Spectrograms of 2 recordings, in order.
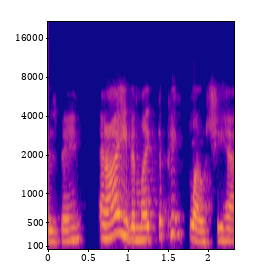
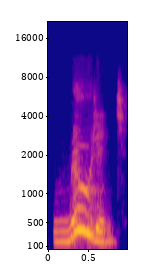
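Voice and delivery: rodent said louder, spat out with distaste; rodent with disgust; 8 dB louder than usual. Acted. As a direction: sneer the word rodent. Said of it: "Nobody says rodent quite the way".

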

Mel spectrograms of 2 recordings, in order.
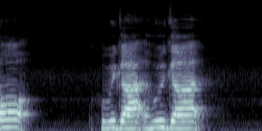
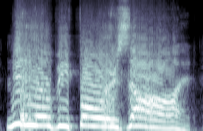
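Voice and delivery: slow loud commanding villain; dark lord; 8 semitones higher, 8 dB louder, much slower than usual. Pretend. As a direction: boom it out like a conquering tyrant. Quoting General Zod.

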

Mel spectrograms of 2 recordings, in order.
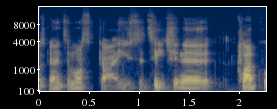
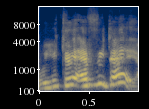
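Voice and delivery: very high, louder comic protest; mock protest; 6 dB louder, faster than usual. Retelling his comeback to the prankster, high-pitched mock protest. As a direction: squeal back in playful self-defence.

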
